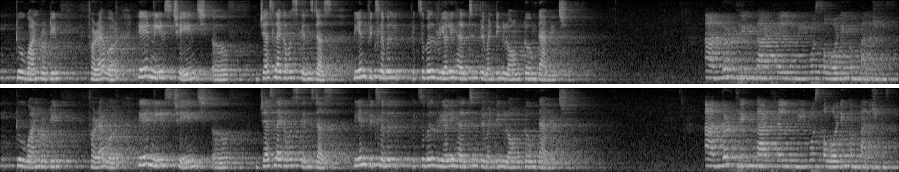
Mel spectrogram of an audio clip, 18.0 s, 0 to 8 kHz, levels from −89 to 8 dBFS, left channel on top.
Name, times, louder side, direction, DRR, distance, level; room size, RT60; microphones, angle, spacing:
voice 1, 0.3-1.2 1.8-4.6 5.2-6.6 7.1-8.0 8.2-11.3, left 2 dB, 55° left, 7 dB, 0.6 m, -22 dB
voice 2, 14.1-17.8, right 1 dB, 65° right, -3 dB, 2.4 m, -26 dB
17.0 x 12.0 x 2.2 m, 2.7 s
head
